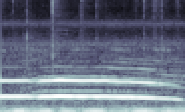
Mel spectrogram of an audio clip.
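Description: A coyote lets out one long, steady howl that sustains for nearly two seconds, its pitch sagging slightly toward the end. The call is loud, with no talking over it.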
